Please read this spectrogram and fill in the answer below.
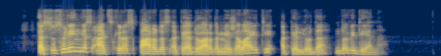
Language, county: Lithuanian, Alytus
